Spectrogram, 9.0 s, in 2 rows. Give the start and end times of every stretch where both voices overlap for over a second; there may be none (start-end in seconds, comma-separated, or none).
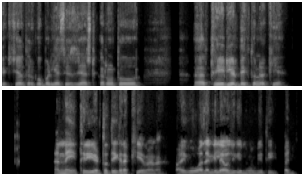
none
